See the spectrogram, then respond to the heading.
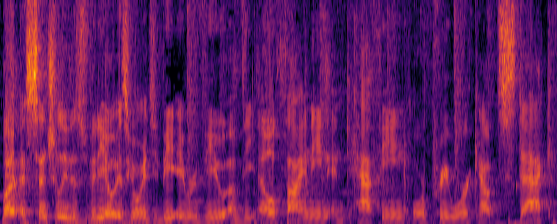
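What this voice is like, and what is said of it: Slightly raspy voice. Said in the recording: “I do have a bit of a head cold and my voice is a little bit raspy”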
